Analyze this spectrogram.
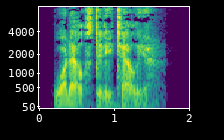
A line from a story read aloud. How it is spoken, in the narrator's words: asked Bill, lowering his voice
